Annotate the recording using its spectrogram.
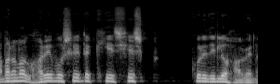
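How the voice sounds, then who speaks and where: A man speaks at a medium pitch, somewhat breathy. The recording is very clean with a silent background. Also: dry, close sound with no echo. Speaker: stage actor. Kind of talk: interview.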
